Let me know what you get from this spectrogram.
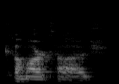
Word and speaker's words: Kamar-Taj: Kamar-Taj.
